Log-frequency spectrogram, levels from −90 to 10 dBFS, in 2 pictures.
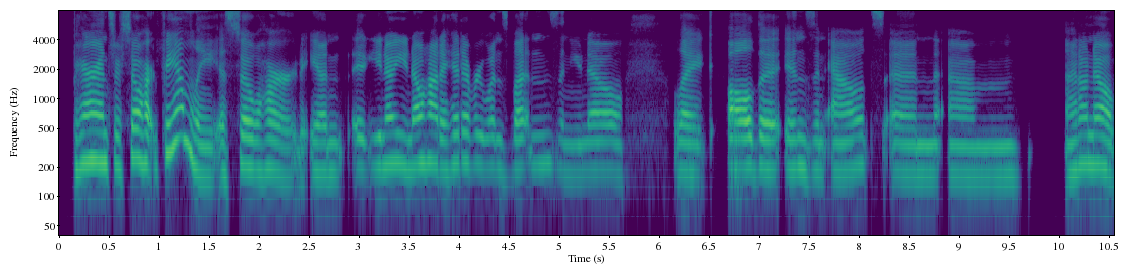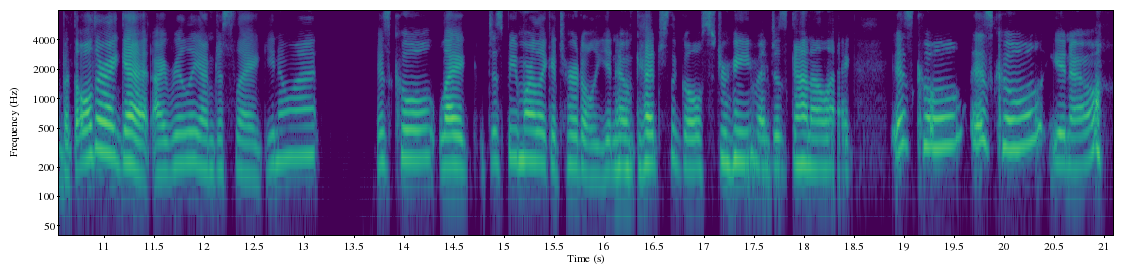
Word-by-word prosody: Parents 225 +1 +3
are 205 - -3
so 245 +6 +4
hard 220 - +3
family 280 - +1
is 175 -4 -4
so 195 -3 +2
hard 170 -6 -2
and 175 -1 -4
it 195 -1 -4
you 200 +1 -6
know, 210 - +2
you 215 -1 -3
know 205 +3 +3
how 225 -1 +3
to 190 -2 -1
hit 215 +3 -4
everyone's 200 -5 -5
buttons 205 +2 -4
and 170 -2 -14
you 170 - -11
know, 180 -1 -1 0.5
like, 175 -2 -3
all 195 0 +7
the 190 -1 +1
ins 190 -2 -5
and 180 -1 -8
outs 180 +4 -3
and, 170 -1 -4
um, 160 0 -7 0.4
I 175 +2 -4
don't 210 +1 -1
know, 210 -4 +3
but 170 - -6
the 190 - 0
older 265 +6 +6
I 270 -2 +7
get, 225 -5 +5
I 175 - +1
really 215 +4 -3
am 190 -2 -3
just 190 +1 -10
like, 175 -4 -6
"You 215 +2 -9
know 240 +1 -5
what? 260 +1 -4 0.6
It's 220 -1 -6
cool," 240 0 0
like, 210 -1 +5 0.2
just 230 -1 -8
be 250 -1 -4
more 235 0 +5
like 225 -2 -1
a - - -3
turtle, 205 -5 -3
you 185 +3 -7
know? 195 0 0
Catch 215 +3 +2
the 250 - -9
Gulf 200 -1 -1
Stream 230 0 -2
and 195 -1 -1
just 205 -1 -6
kinda 215 -2 +2
like, 190 -1 -4 0.4
"It's 330 +4 +1
cool, 320 +3 +2
It's 335 - +1
cool," 325 +7 +1
you 220 -1 0
know? 210 +7 +1
200 Hz, 200 wpm, -26 LUFS, 180-225 Hz, 0.6 s, all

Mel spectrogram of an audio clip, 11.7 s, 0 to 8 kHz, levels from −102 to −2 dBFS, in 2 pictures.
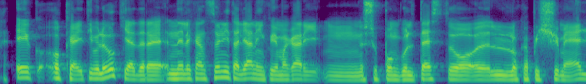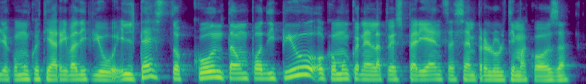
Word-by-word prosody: Ec 155 0 +1
okay, 135 -5 -1
ti 130 - -5
volevo 145 +9 +3
chiedere, 115 - +2
nelle 130 0 +2
canzoni 130 +5 0
italiane- 135 -4 +2
in 115 - -3
cui 120 - 0
magari, 110 -1 0
mhmm, 100 -1 -5
suppongo 115 0 0
il 110 -1 -1
testo, 120 -2 +1
ehm, 110 +1 0
lo 110 - +2
capisci 115 +1 0
meglio, 115 +3 0
comunque 120 +1 -2
ti 120 - -3
arriva 115 0 +1
di 120 +1 -1
più- 110 -3 -1
il 125 0 +1
testo 170 -7 -2
conta 160 0 +2
un 140 +1 0
po' 135 0 -1
di 140 +1 -3
più 170 - +1
o 225 -12 +2
comunque 130 +1 -1
nella 115 -1 +1
tua 115 - -4
esperienza 115 0 -1
è 110 - -3
sempre 110 -1 -2
l'ultima 105 0 -1
cosa? 100 +2 -1
115 Hz, 205 wpm, -22 LUFS, 110-130 Hz, -, volevo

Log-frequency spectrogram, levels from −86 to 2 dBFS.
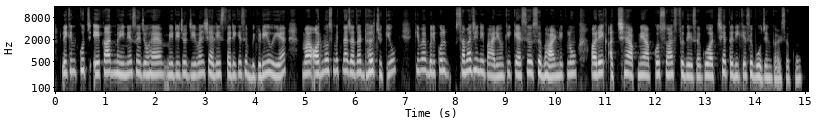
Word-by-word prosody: लेकिन 275 +2 +1
कुछ 295 -1 -1
1 240 +2 +4
आध 255 -1 +4
महीने 235 0 +1
से 250 0 -2
जो 235 0 -1
है 235 0 +2
मेरी 230 0 -2
जो 245 +1 -1 0.2
जीवनशैली 240 -1 -1
इस 235 - -6
तरीके 225 +1 -1
से 250 +1 -3
बिगड़ी 210 +2 -1
हुई 235 -5 +1
है, 245 +6 0 0.3
मैं 245 +1 +5
और 245 -1 +5
मैं 275 +2 0
उसमें 280 0 -3
इतना 280 0 -1
ज़्यादा 255 -1 +1
ढल 255 +3 +4
चुकी 235 -4 -6
हूँ, 275 +4 -3 0.4
कि 285 - -3
मैं 295 -2 -2
बिल्कुल 260 0 -1 0.2
समझ 285 +3 +2
ही 300 - +1
नहीं 275 -1 0
पा 225 -3 -1
रही 205 +1 0
हूँ 215 0 -3
कि 245 +3 -7
कैसे 240 +1 +1
उससे 250 +1 +2
बाहर 205 -2 +3
निकलूँ 235 +3 -3 0.3
और 230 +1 +5
एक 250 +1 +4
अच्छे 245 +3 +3
अपने 225 0 0
आप 215 -1 0
को 235 0 +2
स्वास्थ्य 235 0 -1
दे 210 0 +1
सकूँ, 205 +2 0
अच्छे 230 +6 -1
तरीके 220 -1 -2
से 235 +3 0
भोजन 195 -2 -1
कर 180 -1 -4
सकूँ। 180 +1 -8
235 Hz, 220 wpm, -24 LUFS, 220-255 Hz, 0.4 s, मैं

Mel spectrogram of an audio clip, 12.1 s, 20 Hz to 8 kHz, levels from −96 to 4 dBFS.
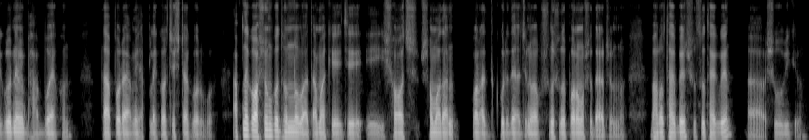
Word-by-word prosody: এগুলো 105 +3 +3
নিয়ে 105 0 +6
আমি 100 - +4
ভাবব 95 0 -11 0.2
এখন। 100 +3 -14 0.5
তারপরে 95 -1 +3
আমি 90 0 -3
apply 90 - -6
করার 90 +1 -1
চেষ্টা - - -3
করব। - - -5 0.5
আপনাকে 130 +1 +4
অসংখ্য 125 +1 +4
ধন্যবাদ 105 -4 +5
আমাকে 95 -1 -1 0.2
যে, 95 0 +1 0.3
এই 90 - -7 0.2
সহজ 95 -1 +1 0.3
সমাধান 100 -1 +2 0.3
করা 95 -3 +1 0.2
করে 95 -1 -2
দেওয়ার 95 -2 0
জন্য 85 +1 -3
এবং 90 - -4
সুন্দর, 100 -2 -1
সুন্দর 95 -1 -1
পরামর্শ 95 -2 +3
দেওয়ার - - 0
জন্য। - - -10 0.5
ভালো 100 +1 +3
থাকবেন, 100 +1 +4
সুস্থ 100 +1 -14
থাকবেন। 100 +4 +2 0.3
আ - - -7 0.3
শুভ 95 - -8
বিকেল। 90 +1 -13
95 Hz, 180 wpm, -27 LUFS, 95-100 Hz, 0.5 s, নিয়ে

